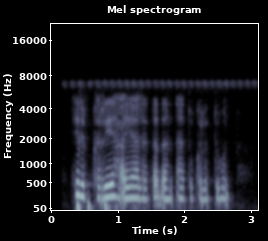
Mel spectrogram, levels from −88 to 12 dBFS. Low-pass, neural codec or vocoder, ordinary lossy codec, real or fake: 7.2 kHz; none; none; real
